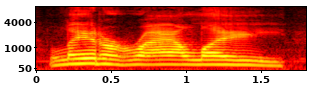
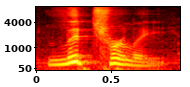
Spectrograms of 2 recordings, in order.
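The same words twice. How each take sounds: First: The word is drawn out and slow. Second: The word is said short and quick. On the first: The speaker calls it wrong. "it takes you like eight seconds to say that word" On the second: The speaker calls it right. "It's literally"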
